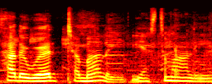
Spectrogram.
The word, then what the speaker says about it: tamale: word tamale yes tamale it was pronounced tamale yes it tastes i get the pronunciation i mean it's like tamale yes so and and the funny thing is they both are nouns so tamale is the name of uh spanish i think it's a spanish dish okay spanish and it is so again that's how the the owners of the language pronounce it tamale it is tamale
